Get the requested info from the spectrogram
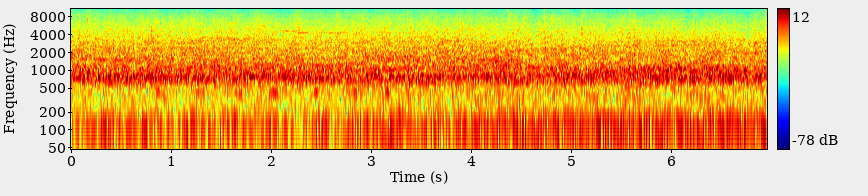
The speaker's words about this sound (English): Albert Pujols has beaten the Cubs back-to-back days. And this crowd is going crazy here at Busch Stadium.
